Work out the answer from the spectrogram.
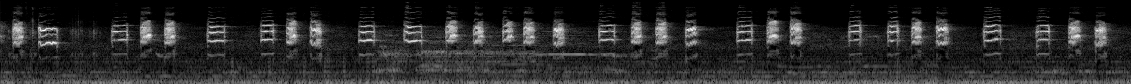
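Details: Sooty-headed bulbul fledgling calling busily, a long string of short high chirps, often in pairs or triplets, spaced unevenly, with a faint whistle-like tone in the background around the middle.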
